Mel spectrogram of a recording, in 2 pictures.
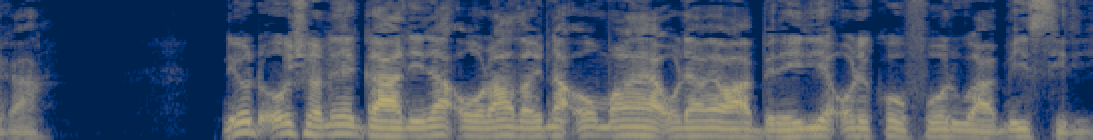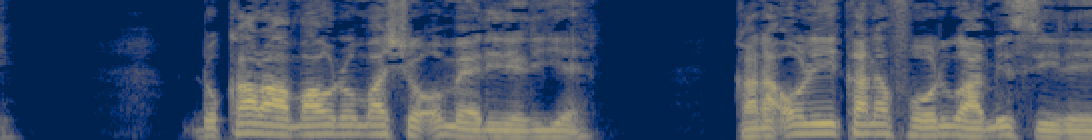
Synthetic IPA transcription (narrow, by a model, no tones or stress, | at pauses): ɣa | neondoːɕiɔneɡaninaʔoɾaːðɔina̰ʔomaɾajaoɾeawɛawabeɾeiɾiɛʔoɾekoufoɾiwamisiɾi | dokaɾwamaondomaɕiɔomɛɾiɾeɾiɛ | kana̰ʔoɾikanɛfoɾiwamisiɾiɾe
